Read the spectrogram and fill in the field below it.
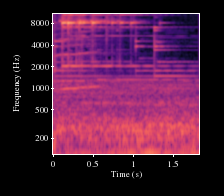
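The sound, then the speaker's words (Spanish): A shop's front door bell jingles with a quick run of bright, tinkling strikes as a man enters the shop, then one more ring as the tones linger and fade over a low room hum. “La admiró unos instantes antes de que la campana de la puerta principal atrajera su atención.”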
